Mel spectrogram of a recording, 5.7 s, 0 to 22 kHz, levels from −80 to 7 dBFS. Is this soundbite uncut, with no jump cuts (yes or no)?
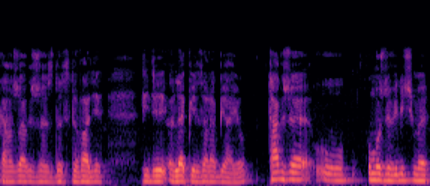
no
